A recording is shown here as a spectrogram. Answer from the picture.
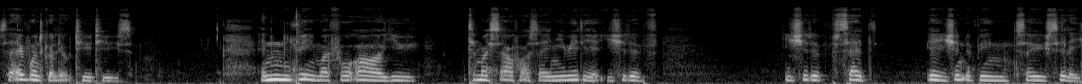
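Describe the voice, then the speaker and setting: At a moderate pace with long, frequent pauses, a woman speaks at medium pitch in a dark, mellow tone with fairly even intonation. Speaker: podcast host. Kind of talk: casual monologue recounting dreams.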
